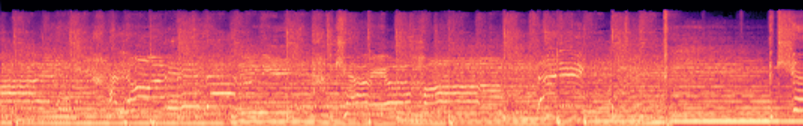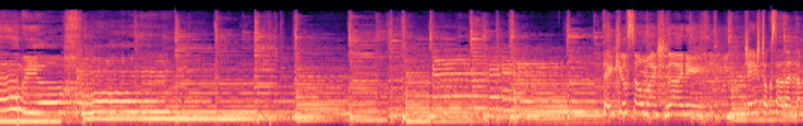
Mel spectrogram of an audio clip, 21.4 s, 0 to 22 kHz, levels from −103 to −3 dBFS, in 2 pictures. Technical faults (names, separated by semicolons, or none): lost LE Audio frames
